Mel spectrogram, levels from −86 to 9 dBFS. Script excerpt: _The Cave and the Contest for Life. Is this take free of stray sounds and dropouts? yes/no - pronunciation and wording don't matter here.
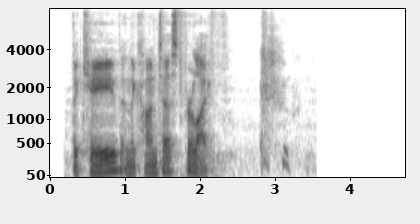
no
